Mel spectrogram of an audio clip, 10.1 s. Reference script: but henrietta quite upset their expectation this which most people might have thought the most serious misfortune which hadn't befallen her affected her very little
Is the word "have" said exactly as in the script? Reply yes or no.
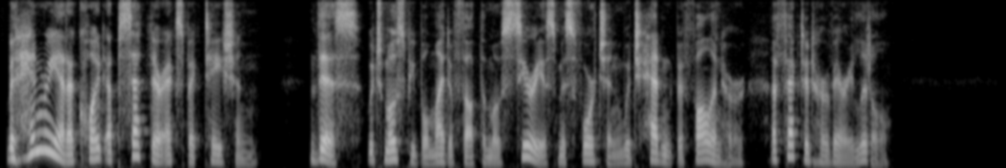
yes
